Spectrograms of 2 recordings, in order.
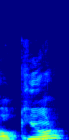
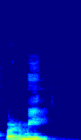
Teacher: el estrés está en la última sílaba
